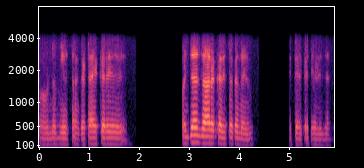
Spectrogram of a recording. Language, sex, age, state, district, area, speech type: Sindhi, male, 60+, Maharashtra, Thane, urban, conversation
